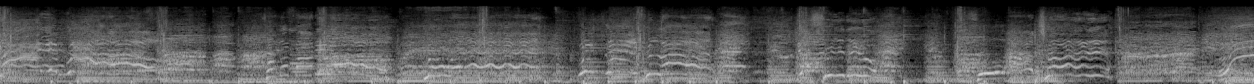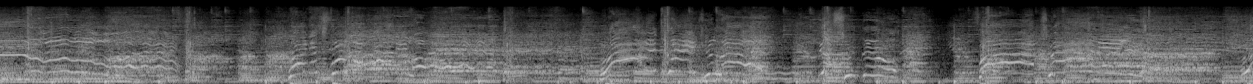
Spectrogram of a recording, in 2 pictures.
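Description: Gospel choir singing with instrumental accompaniment over a steady beat.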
